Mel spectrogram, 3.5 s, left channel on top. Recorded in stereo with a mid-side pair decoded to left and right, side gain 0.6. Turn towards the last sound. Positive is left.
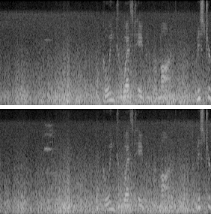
turn(degrees=20)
